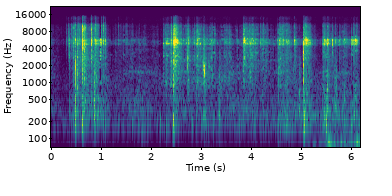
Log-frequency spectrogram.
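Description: Scrap metal clanking and clattering as pieces are handled and tossed, in several separate rounds of sharp knocks with a bright metallic ring.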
